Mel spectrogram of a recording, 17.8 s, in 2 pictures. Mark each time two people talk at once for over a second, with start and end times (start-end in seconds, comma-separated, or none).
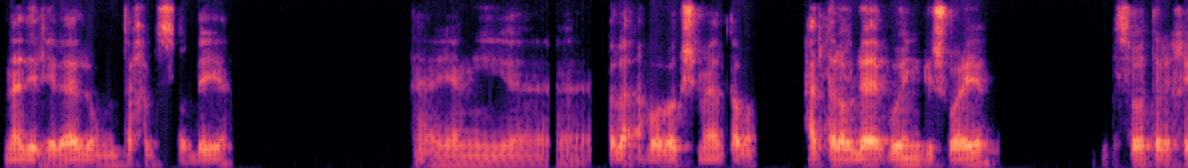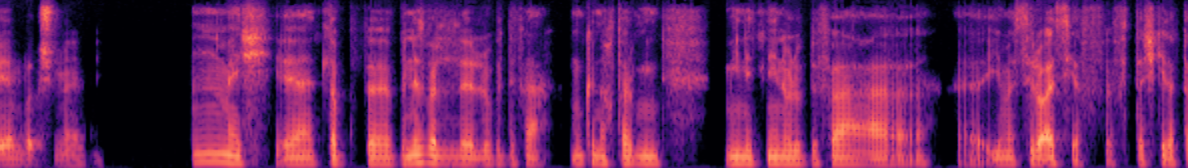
none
